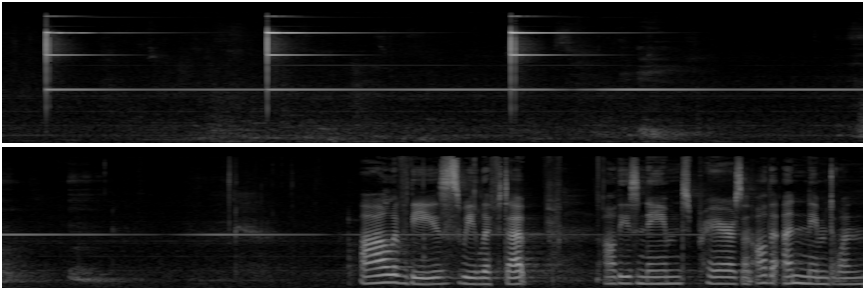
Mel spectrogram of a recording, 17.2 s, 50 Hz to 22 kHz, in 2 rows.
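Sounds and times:
bright metallic chime ringing during a prayer: 0:00.4 - 0:12.2
speech: 0:12.2 - 0:17.2.

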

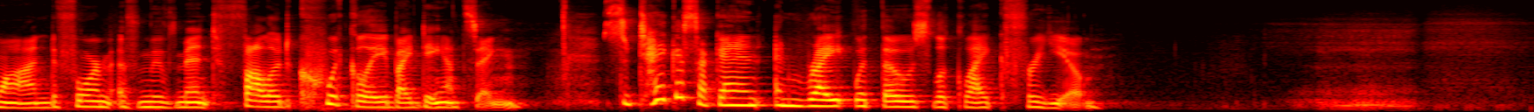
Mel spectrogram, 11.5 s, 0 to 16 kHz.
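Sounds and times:
speech: 0:00.0 - 0:04.0, 0:04.6 - 0:08.4
animal breathing quietly: 0:09.6 - 0:11.5
animal snoring asleep on a dining room floor: 0:09.7 - 0:10.9.

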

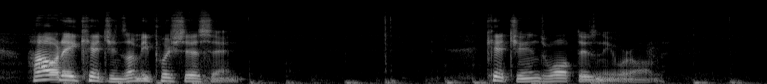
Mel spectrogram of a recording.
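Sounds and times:
speech: 0:00.3 - 0:02.5, 0:04.9 - 0:06.7
typing on a computer keyboard: 0:00.7 - 0:06.0, 0:06.9 - 0:07.5.

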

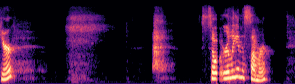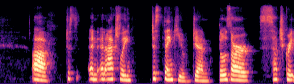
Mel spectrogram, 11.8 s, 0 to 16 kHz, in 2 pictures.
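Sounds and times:
speech: 0:00.0 - 0:00.4, 0:01.3 - 0:01.6, 0:04.2 - 0:05.4, 0:06.5 - 0:11.7
person taking a deep breath during a guided practice on grief: 0:00.3 - 0:02.3.

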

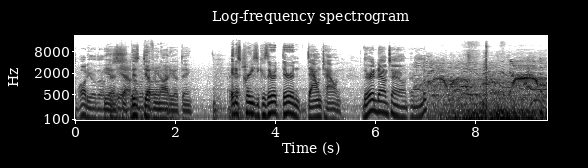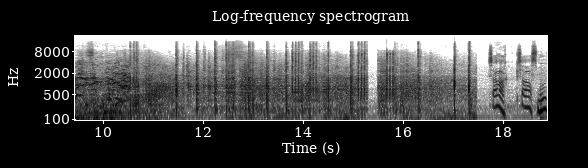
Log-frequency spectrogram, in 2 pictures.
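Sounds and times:
speech: 0:00.1 - 0:08.1, 0:17.8 - 0:18.8
noisy crowd voices in downtown Chicago: 0:06.8 - 0:13.7
automatic gunfire fired into a crowd in downtown Chicago: 0:10.4 - 0:17.5.

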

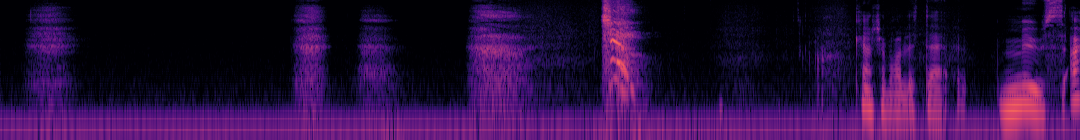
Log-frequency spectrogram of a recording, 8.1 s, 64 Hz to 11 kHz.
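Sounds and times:
person imitating a sneeze: 0:04.5 - 0:04.9
speech: 0:06.5 - 0:08.1.

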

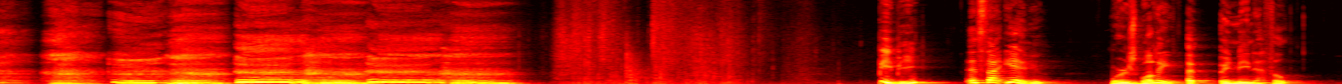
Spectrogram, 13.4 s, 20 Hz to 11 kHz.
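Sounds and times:
heavy breathing and voiced gasps in a pitch-black art room: 0:00.0 - 0:05.4
speech: 0:08.9 - 0:10.6, 0:11.2 - 0:13.0.

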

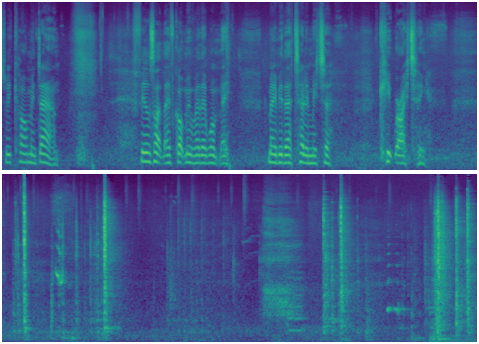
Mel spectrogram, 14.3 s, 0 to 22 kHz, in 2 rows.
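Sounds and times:
speech: 0:00.0 - 0:01.3, 0:02.1 - 0:05.1, 0:05.8 - 0:06.5
rustling: 0:03.4 - 0:14.2
hall door clicks and knocks: 0:07.3 - 0:09.0, 0:09.6 - 0:14.2.

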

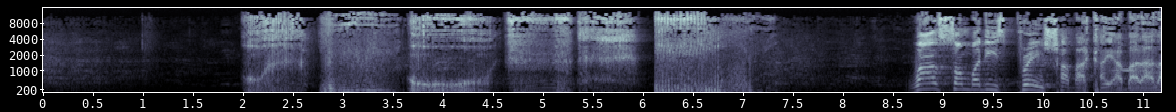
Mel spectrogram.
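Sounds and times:
laughter: 0:00.0 - 0:01.9, 0:07.1 - 0:08.4, 0:10.6 - 0:11.1
voice imitating loud snoring with grunting snorts: 0:02.0 - 0:07.3
speech: 0:09.0 - 0:11.1.

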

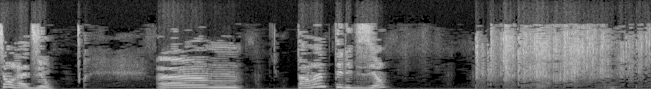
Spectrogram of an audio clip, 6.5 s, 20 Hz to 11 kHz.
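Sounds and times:
speech: 0:00.0 - 0:00.6, 0:01.6 - 0:04.0
sheet of paper being crumpled: 0:04.7 - 0:06.4.

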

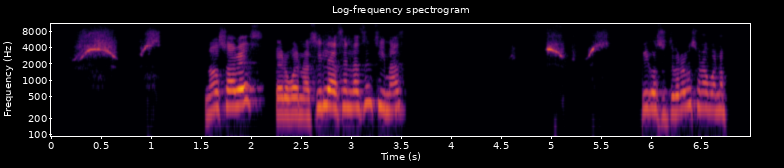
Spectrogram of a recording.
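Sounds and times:
whistle sound effect: 0:00.2 - 0:01.1, 0:05.0 - 0:05.6
speech: 0:01.5 - 0:03.6, 0:05.9 - 0:06.8.

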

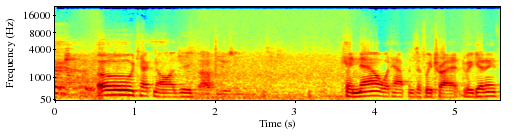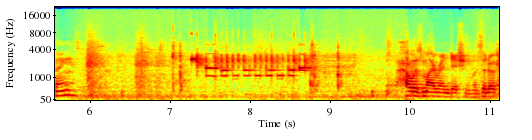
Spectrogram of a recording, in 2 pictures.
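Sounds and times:
speech: 0:00.5 - 0:02.5, 0:03.6 - 0:06.0, 0:10.0 - 0:11.0
telephone dialing tones from placing a long-distance call: 0:07.2 - 0:09.2.

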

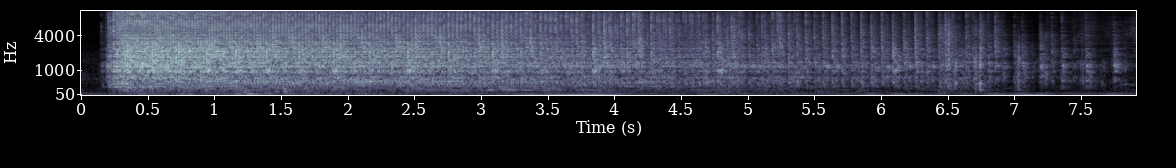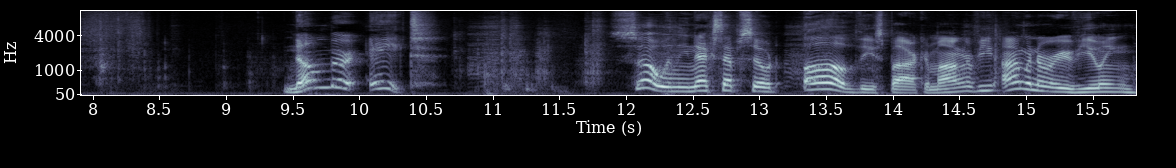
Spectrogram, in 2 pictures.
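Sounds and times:
prize wheel being spun: 0:00.0 - 0:08.0
speech: 0:09.5 - 0:10.6, 0:12.0 - 0:15.8.

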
